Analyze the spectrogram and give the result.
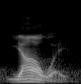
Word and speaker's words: Yahweh: We don't really know with certainty how this word is pronounced. We have filled in the vowels and we pronounce it as Yahweh. It's connected to the verb hayah, which would be H-Y-H, which means to be.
